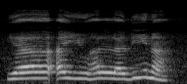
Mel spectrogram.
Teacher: Ya ayyuhalladzina, hukum bacaannya mad jaiz munfasil karena ada mad tabi'i bertemu dengan huruf hamzah tidak dalam satu kata dan panjangnya 4-5 harokat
